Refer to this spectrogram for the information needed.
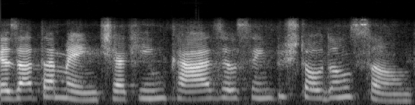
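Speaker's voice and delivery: plain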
